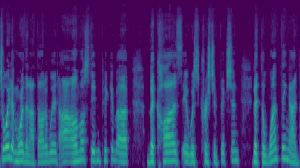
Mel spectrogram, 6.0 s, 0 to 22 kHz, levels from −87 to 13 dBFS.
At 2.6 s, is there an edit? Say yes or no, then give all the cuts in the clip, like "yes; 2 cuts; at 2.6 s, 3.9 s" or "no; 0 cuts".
no; 2 cuts; at 1.2 s, 5.0 s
